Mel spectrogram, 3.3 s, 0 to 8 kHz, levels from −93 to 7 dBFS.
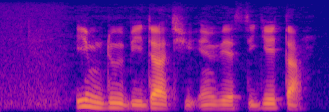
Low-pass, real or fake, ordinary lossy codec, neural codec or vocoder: none; real; none; none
